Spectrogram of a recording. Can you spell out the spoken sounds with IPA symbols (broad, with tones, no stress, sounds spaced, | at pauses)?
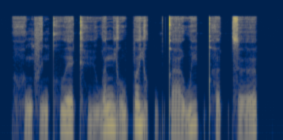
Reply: h ʊ˨ ŋ f ɪ˨ ŋ kʷʰ ɛː˥ kʰ yː˨˩ w ɐ˥ n j o˨˥ w p ɐ˥ j ʊ˨˥ k̚ ɐ˨ k̚ t̪ aː˨ w iː˥ k̚ pʰ ɐ˨ t̚ t͡s œː˨˥ p̚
